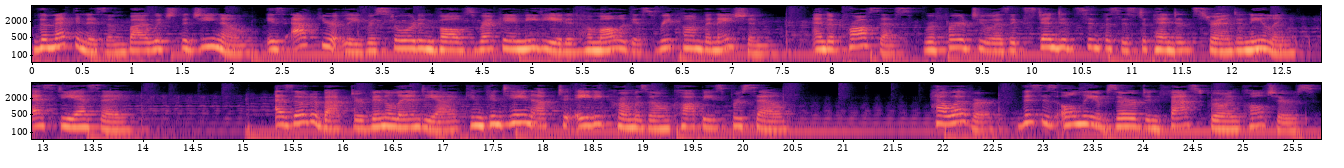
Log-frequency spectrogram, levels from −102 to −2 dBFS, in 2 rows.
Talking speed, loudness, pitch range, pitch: 100 wpm, -32 LUFS, 130-180 Hz, 160 Hz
